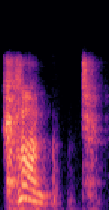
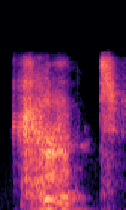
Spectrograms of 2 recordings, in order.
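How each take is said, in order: First: Scottish accent. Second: East London accent. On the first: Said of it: "two examples ... in both accents". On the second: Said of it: "East London vernacular". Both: Shown as a demonstration.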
